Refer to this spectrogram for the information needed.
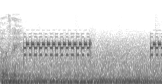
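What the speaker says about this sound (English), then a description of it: "I can't get the phone to stop ringing." A telephone rings in the Batman Telltale video game, a steady electronic trill in two bursts, the second cutting in near the end, heard over a low murmur of background sound with someone speaking faintly beneath it.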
